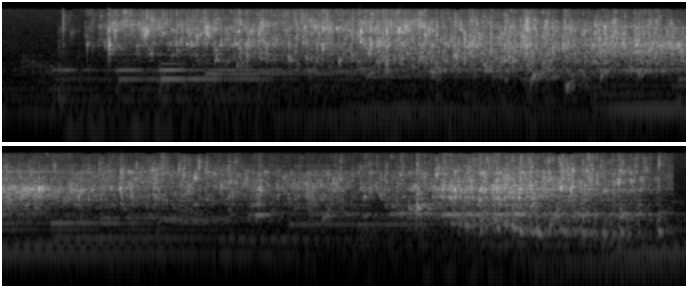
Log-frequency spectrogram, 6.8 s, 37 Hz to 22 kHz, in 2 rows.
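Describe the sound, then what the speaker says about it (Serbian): Two litres of water pour steadily from a tap into a cooking pot, a continuous rushing splash whose pitch rises as the pot fills over several seconds. "U šerpu sipam 2 litre vode."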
